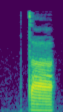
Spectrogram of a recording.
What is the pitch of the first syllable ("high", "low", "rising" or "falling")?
low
